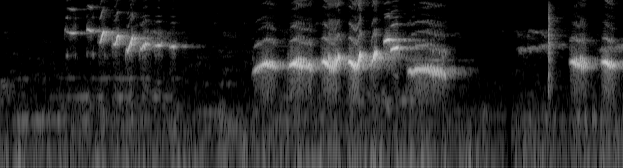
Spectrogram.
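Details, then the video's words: White-rumped shama in fierce, fighting song meant to provoke other birds: a descending run of slurred whistles, then rapid chattering phrases around mid pitch, ending with short buzzy notes. "MURAI BATU GACOR‼️ SANGAT FIGHTER DAN GANAS UNTUK PANCINGAN MURAI ANDA"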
